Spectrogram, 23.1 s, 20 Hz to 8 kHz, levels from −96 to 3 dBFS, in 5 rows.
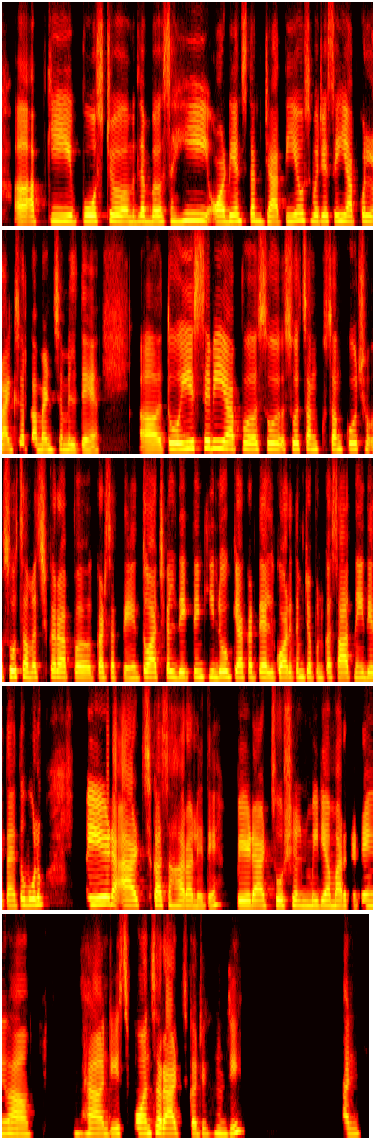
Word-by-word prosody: अ, - - -2
आपकी 215 +3 0
पोस्ट 225 +1 +2
मतलब 210 -1 +1
सही 250 +2 +2 0.2
ऑडियंस 230 +2 0
तक 240 -1 0 0.2
जाती 195 +4 -2
है 250 - +1
उस 250 -1 -3
वजह 220 0 0
से 230 +1 -4
ही 240 0 +1
आपको 220 +2 -6
लाइक्स 200 0 -2
और 225 - -3
कमेंट्स 200 +1 -3
मिलते 200 -2 -3
हैं। 175 +2 -4 0.5
अ, 190 0 +2
तो 230 -1 +6
इससे 250 +2 +3
भी 265 0 +3
आप 235 -1 +1 0.2
सो 225 -2 0
सोच 225 0 -1
संक 225 -1 -3
संकोच 225 +1 -2 0.2
सोच 240 0 +3
समझ 215 -3 -1
कर 235 -1 +1
आप 220 -1 +1 0.3
कर 210 - +2
सकते 210 -2 -6
हैं। 200 0 -3
तो 230 - 0
आजकल 225 +1 +1
देखते 210 +2 0
हैं 230 - 0
कि 235 -1 -3
लोग 220 +1 +2
क्या 220 0 +2
करते 220 0 -2
हैं 215 - +5
एल्गोरिथम 210 +2 0
जब 220 -2 -2
उनका 215 +1 -3
साथ 200 -2 +1
नहीं 210 0 -2
देता 205 0 -1
है 205 - -1
तो 230 +2 -1
वो 230 +1 +2
लोग 250 +1 -1 0.5
पेड़ 255 +1 +7
ऐड्स 220 -1 +1
का 235 - +4
सहारा 205 -2 0
लेते 190 0 -5
हैं। 245 +4 -6 0.2
पेड़ 205 0 +4
ऐड 200 0 +1
सोशल 210 0 0
मीडिया 205 0 0
मार्केटिंग 200 +1 -2
हाँ, 195 -2 +1 0.7
हाँ, 205 -2 +2
जी, 200 +2 -3
स्पॉन्सर 220 +2 +2
ऐड्स 205 0 -5
का 205 - +1
जी, 205 +1 -9
हाँ 215 -1 -2
जी। 270 +9 -1 1.3
हाँ। 205 0 -4
220 Hz, 195 wpm, -23 LUFS, 205-230 Hz, 1.3 s, पेड़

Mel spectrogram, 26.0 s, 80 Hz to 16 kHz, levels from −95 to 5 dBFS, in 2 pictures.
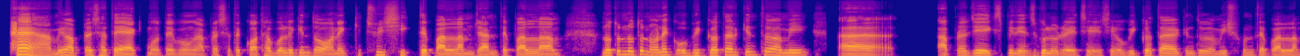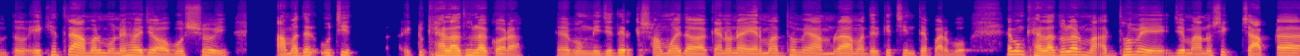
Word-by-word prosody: হ্যা, 205 - +10 0.3
আমিও 150 +10 0
আপনার 160 0 -3
সাথে 160 - 0 0.2
একমত। 125 +1 -8
এবং 125 +1 -5
আপনার 140 +4 -8
সাথে 150 +1 -6
কথা 140 +4 0
বলে 155 0 +2
কিন্তু 165 0 -3
অনেক 135 +2 -2
কিছুই 170 +3 -6
শিখতে 155 0 0
পারলাম, 125 +1 +3
জানতে 110 +1 -1
পারলাম। 125 -1 +2 0.5
নতুন, 165 +6 +3
নতুন, 205 0 +1
অনেক 185 +1 +1
অভিজ্ঞতার 165 +4 0
কিন্তু 190 +2 -4
আমি 155 0 +1 0.5
আ - - +3 1.0
আপনার 145 0 -4
যে 155 - +3
experiences 145 0 -4
গুলো 140 -1 +2
রয়েছে। 120 0 -2 0.2
সেই 140 - -5
অভিজ্ঞতা 140 +3 -2 0.2
কিন্তু 140 +1 -7
আমি 135 +2 -6
শুনতে 125 +1 -6
পারলাম। 115 0 -1
তো - - -4 0.2
এক্ষেত্রে 175 +6 -3
আমার 155 +1 +1
মনে 140 +1 -1
হয় 160 -1 +5
যে - - +3
অবশ্যই 140 +4 -1 0.6
আমাদের 150 +6 +2 0.2
উচিত 165 -1 -2 0.6
একটু 140 - -8
খেলাধুলা 150 +2 +6
করা 125 -2 +1 0.5
এবং 130 +2 -3
নিজেদেরকে 155 +4 +1
সময় 145 +3 0
দেওয়া 135 -2 +4
কেননা 140 +3 -1
এর 135 - 0
মাধ্যমে 160 +3 -3
আমরা 135 +3 0
আমাদেরকে 135 +2 -3
চিনতে 150 -1 -3
পারবো। 460 - -3 0.5
এবং 215 +1 +5
খেলাধুলার 170 +6 +5
মাধ্যমে 160 +5 0 0.3
যে 155 - +5
মানসিক 145 +7 -3 0.2
চাপটা 130 +5 +3
145 Hz, 150 wpm, -23 LUFS, 135-160 Hz, 1.0 s, হ্যা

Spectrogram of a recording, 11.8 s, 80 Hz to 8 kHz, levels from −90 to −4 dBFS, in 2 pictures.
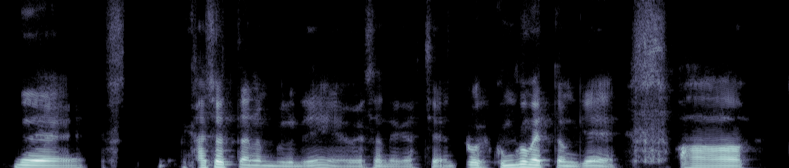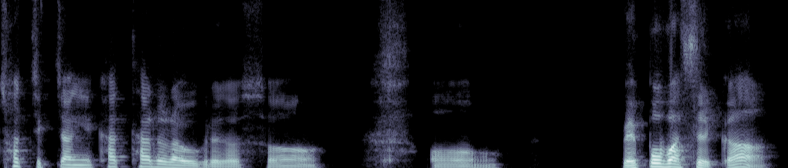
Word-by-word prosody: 네. 110 -3 +4 0.9
가셨다는 115 -2 0
분이 95 +3 -7
그래서 90 +1 -8
내가 85 0 -10
제가 95 - -7
또 115 -5 0
궁금했던 115 -4 +2
게 95 -4 -3 0.5
아 100 -1 +1 0.3
첫 180 0 -4
직장이 120 -8 -2
카타르라고 145 -8 0
그러셔서. 85 -1 -5 0.8
'어 90 -2 -7 0.9
왜 105 +2 +5
뽑았을까? 145 - +5
100 Hz, 205 characters per minute, -23 LUFS, 90-120 Hz, 0.9 s, 왜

